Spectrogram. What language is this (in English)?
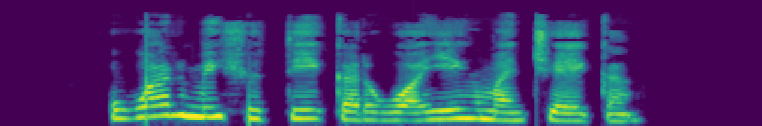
Corongo Ancash Quechua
